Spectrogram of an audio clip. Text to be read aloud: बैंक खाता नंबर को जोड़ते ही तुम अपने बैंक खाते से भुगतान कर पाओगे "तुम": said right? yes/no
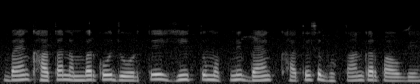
yes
